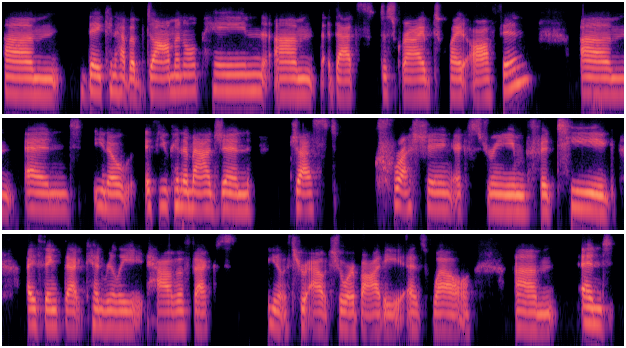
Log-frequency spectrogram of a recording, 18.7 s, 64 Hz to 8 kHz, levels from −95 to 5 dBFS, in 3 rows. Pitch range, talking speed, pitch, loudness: 150-170 Hz, 120 wpm, 155 Hz, -26 LUFS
